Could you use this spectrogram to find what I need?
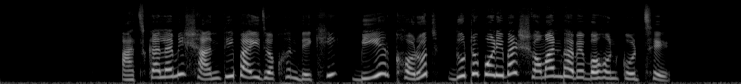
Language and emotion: Bengali, happy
